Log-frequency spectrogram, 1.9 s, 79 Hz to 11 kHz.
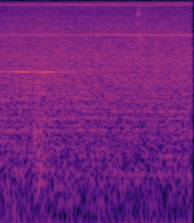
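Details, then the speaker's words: Engine leak-down test at top dead center reading 60%: steady soft air hiss heard through a hose at the dipstick tube, louder than at the rocker cover; blow-by past the piston rings. "listen down there I can hear in it and both of them more prominent in the dipstick cop so what that's telling me is there's air leaking past the piston rings and into the motor"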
